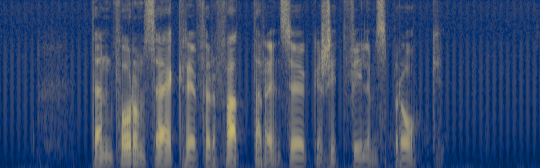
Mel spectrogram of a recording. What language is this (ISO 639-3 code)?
swe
